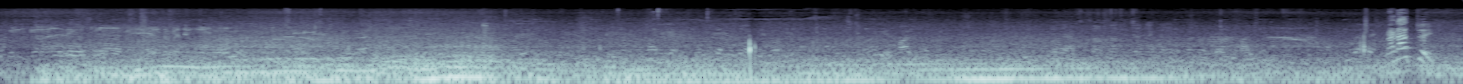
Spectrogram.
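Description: A crowd of men talks and murmurs outdoors nearby.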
